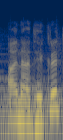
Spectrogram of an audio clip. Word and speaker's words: अनधिकृत: ही शब्द की ओर जिसके लेखन और उच्चारण में हम सामान्य रूप से अब अधिक अशुद्धि करने लगे हैं, और वह शब्द है अनधिकृत, जिसे अनाधिकृत इस रूप में न केवल लिखने की ही अपितु बोलने की भी प्रवृत्ति या कुप्रवृत्ति बढ़ गई है।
